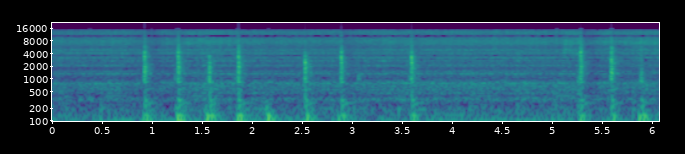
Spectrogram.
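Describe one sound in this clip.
A knife taps sharply on a cutting board, chopping garlic in quick knocks.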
